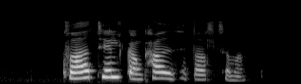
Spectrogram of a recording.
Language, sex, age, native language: Icelandic, female, 13, Icelandic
